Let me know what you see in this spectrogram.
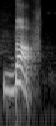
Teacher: இந்த ஷஃபாவும் ஷஃபாவும் இன்திபாக் ரெண்டு சேர்ந்து மூடிப்பட்டாச்சு. மாபால் ஒன்றோட ஒன்று சேர்ந்துட்டுது.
